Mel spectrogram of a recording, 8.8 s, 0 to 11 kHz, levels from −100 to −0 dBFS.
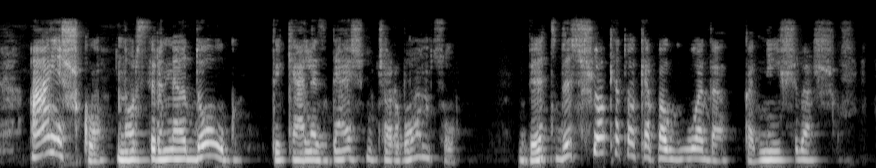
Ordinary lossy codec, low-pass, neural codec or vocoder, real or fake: Opus, 64 kbps; 7.2 kHz; codec, 16 kHz, 16 kbps, FreqCodec, larger model; fake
